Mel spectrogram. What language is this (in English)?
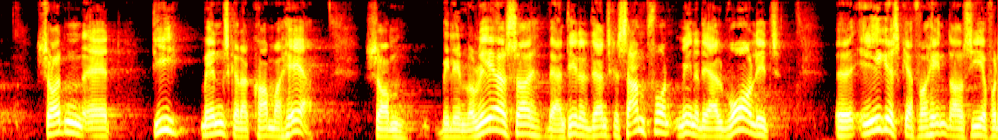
Danish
